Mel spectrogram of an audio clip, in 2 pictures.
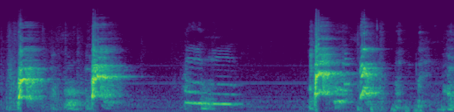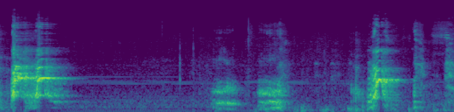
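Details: Two Miniature Schnauzers at home, going crazy with joy as an owner returns: sharp high barks and yelps in bursts, a brief whine, pauses between outbursts.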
